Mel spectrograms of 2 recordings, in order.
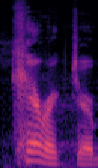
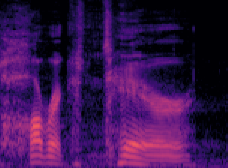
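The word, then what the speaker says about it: charakter (χαρακτήρ): It looks like it'd be pronounced character, but it's charakter.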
